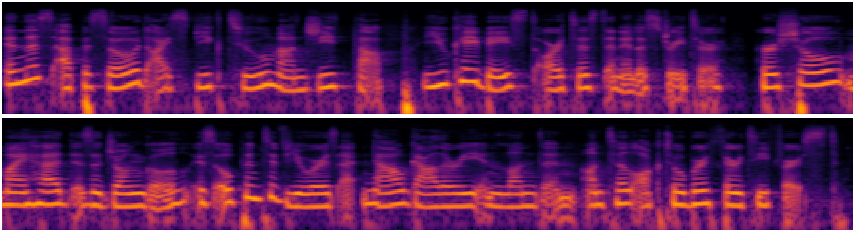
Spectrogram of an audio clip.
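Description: A woman hosting a podcast, reading its introduction in an upbeat, clear way. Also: medium pitch, measured pace, few pauses, dark tone. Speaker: podcast host.

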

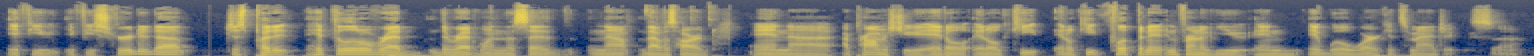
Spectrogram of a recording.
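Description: Man, very deep voice, casual conversation, podcast panelist. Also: normal speed, hardly any pauses. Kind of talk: casual chat about study plans.

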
